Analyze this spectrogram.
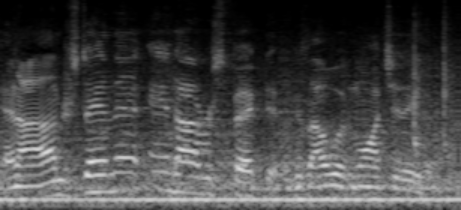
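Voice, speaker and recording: Over noticeable background noise and audible room echo, a man speaks with a Southern US accent. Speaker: car mechanic YouTuber. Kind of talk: casual workshop vlog. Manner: loud.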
